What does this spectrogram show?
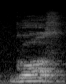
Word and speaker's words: gauche: लिखते हैं GAUCHE, गॉस, इसको पढ़ते हैं हम लोग गॉस, इसका प्रोनाउंसिएशन GAUSS, ये प्रोनाउंसिएशन होता है।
